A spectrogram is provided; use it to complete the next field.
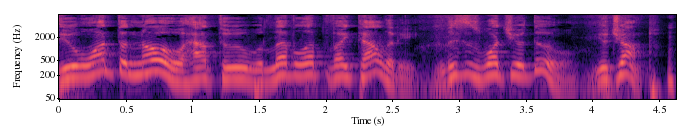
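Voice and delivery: heavy put-on Russian accent. Retelling a video tutorial by a Russian man to friends, in a thick Russian accent. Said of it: "a Russian guy with a thick Russian accent".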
